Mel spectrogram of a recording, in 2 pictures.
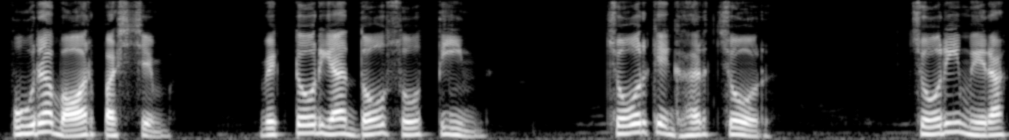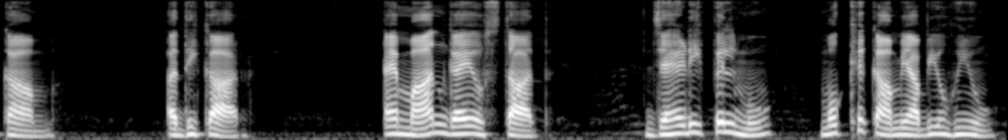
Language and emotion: Sindhi, neutral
